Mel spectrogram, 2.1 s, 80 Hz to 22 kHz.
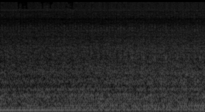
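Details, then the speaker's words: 1999 Nissan Altima engine after the alternator was replaced for a grinding noise and new belts were fitted; a steady, even idle with a smooth low hum and no grinding, squeal or ticking. "And as you guys can see, no more noise. No more noise, man. New alternator, brand new belts. No noise at all."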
